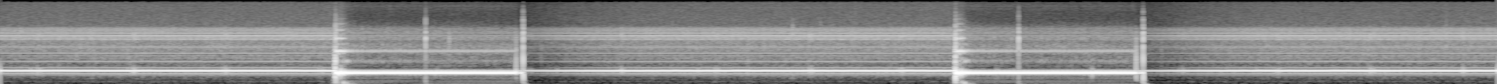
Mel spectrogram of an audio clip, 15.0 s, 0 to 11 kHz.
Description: Ringback tone (North America), 440 + 480 Hz.
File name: phonetrips / SmyrnaGA5HQ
